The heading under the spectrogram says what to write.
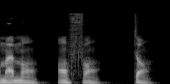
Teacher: Ces sons sont très particuliers car l'air ne sort pas seulement par la bouche mais aussi par le nez. C'est pour ça qu'on les appelle nasales. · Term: voyelles nasales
